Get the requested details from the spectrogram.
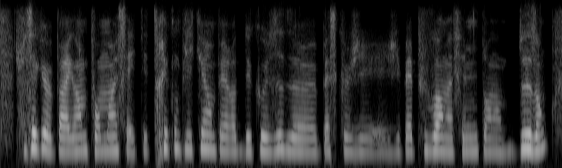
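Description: A woman speaks at a medium pitch in a monotone, flat intonation. The sound is dry and close, with no echo. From Morocco, Casablanca. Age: 20s. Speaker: marketing manager. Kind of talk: interview. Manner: halting, many hesitations.

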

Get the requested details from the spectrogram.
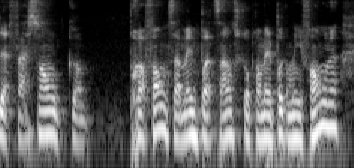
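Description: Somewhat breathy, this man's voice sits at a fairly high pitch with ordinary pitch variation. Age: 20s. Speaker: podcaster. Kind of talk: casual chat.

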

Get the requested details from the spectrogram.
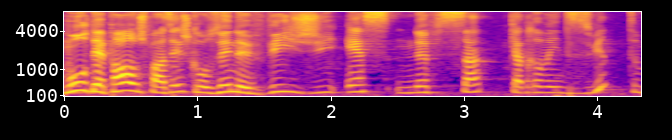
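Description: A man speaks at a high pitch. His voice is raised and projected. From Beauce, Quebec. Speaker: stand-up comedian. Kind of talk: stand-up. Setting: stage with live audience.

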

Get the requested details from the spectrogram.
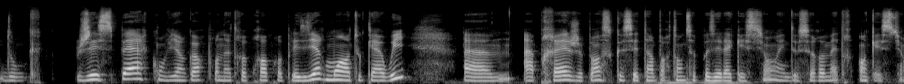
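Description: In a dry, close recording with no echo, a woman talks at a moderate pace with a medium pitch, ordinary pitch variation, and a plain, everyday voice. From United States. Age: 20s. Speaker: podcast co-host. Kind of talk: casual discussion.

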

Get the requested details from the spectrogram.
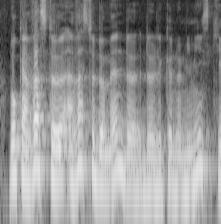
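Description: Lively intonation from a man at a medium pitch, with a dark, mellow tone and vocal fry. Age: 50s. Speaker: urban renewal company director. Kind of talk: interview. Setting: his office. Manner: halting, many repetitions and fillers.

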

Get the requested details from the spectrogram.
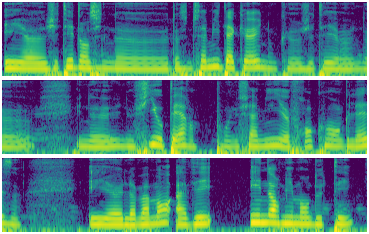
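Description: A woman talks slowly-ish in a fairly high pitch with a dark, mellow tone. Her intonation is monotone and flat. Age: 20s. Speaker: podcast co-host. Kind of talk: casual chat.

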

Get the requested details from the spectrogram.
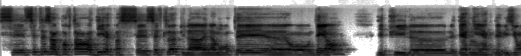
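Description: Over audible room echo, a man of medium pitch speaks very slowly with fairly even intonation. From Serbia. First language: Serbian (speaking French). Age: 30s. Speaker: handball coach. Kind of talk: interview. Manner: halting, many repetitions and fillers.

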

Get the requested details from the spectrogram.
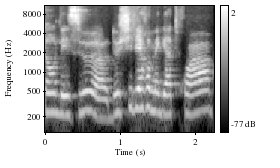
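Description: A woman speaks at a high pitch. Her intonation stays fairly even. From northern France, near Lille. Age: 30s. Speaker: sustainable food consultant. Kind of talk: interview. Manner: halting, many repetitions.

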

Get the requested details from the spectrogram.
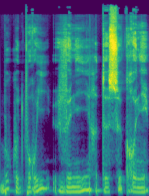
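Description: Noticeable background noise sits behind a man with a fairly low pitch. His tone is playful and calm, with lively intonation. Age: 30s. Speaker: podcast host. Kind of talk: bedtime story telling, warm personal Christmas anecdote told as a gentle tale. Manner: slow, soft and cozy, calm storyteller pacing with wistful warmth; intimate and nostalgic, lightly playful about the little goblins and mice.

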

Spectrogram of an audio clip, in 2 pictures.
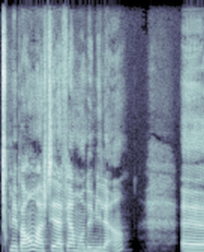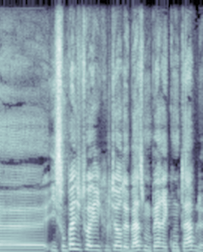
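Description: A woman speaks at a fairly quick pace in a fairly high voice, recorded very cleanly against a silent background. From Moselle, France (Pange, near Metz). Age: 20s. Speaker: organic market gardener. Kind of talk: casual interview. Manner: cheerful, energetic.

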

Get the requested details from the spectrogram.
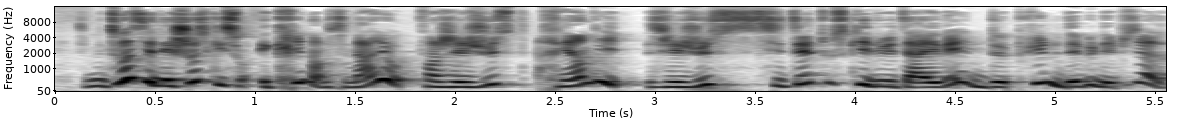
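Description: Very wide pitch swings mark this woman's high voice. She talks at a very fast pace with hardly any pauses. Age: 20s. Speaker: podcast co-host, journalist. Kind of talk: casual chat.

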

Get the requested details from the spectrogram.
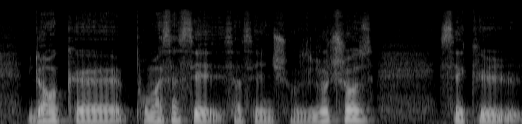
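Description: Here a man talks with vocal fry. His tone is dark and mellow. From Switzerland. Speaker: author and couples workshop leader. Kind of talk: radio interview. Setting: radio studio. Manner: halting, with many fillers.

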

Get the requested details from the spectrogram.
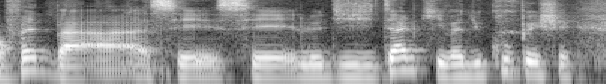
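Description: Over noticeable background noise, a man talks with a medium pitch. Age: 30s. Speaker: tech company founder and CEO. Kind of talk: interview. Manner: hesitant, many fillers.

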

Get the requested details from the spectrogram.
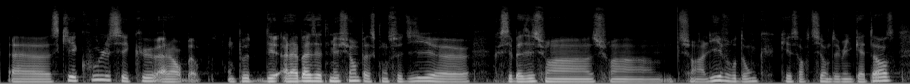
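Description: At a fairly slow pace, a man speaks at medium pitch with ordinary pitch variation and audible room echo. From Alsace. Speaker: podcaster. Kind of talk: casual chat.

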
